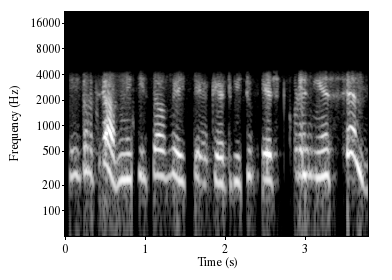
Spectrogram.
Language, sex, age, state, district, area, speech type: Bengali, female, 45-60, West Bengal, Howrah, urban, conversation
